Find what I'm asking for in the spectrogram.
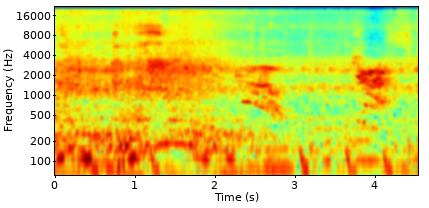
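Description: A Ford 6.4 Powerstroke diesel truck engine rumbles and revs up and down nearby, a deep throaty growl that rises and falls in waves.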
